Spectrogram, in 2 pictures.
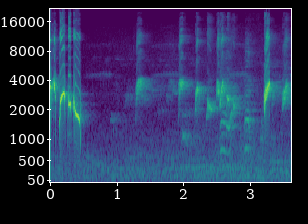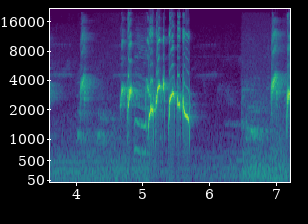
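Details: Red-whiskered bulbul doubled master song for young birds to learn: scattered fluty notes building into a loud, cascading phrase of swooping whistles, then silence and one last note.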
